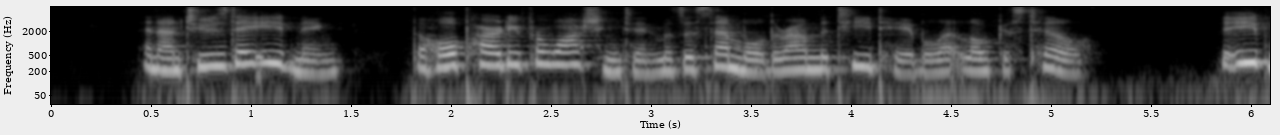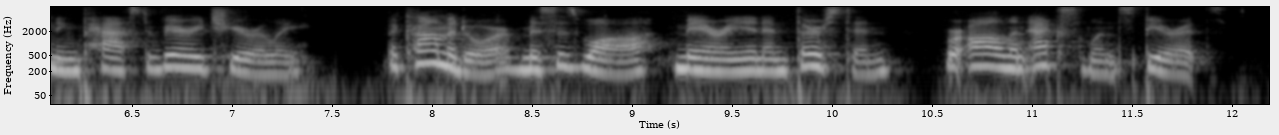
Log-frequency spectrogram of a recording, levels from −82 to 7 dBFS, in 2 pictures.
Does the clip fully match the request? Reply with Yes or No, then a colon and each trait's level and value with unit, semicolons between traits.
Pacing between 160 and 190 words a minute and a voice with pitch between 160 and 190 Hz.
No: average, 170 wpm; high, 220 Hz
